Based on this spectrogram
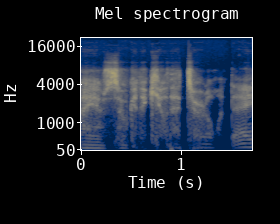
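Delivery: soft, breathy whisper, almost silent. Recounting what someone said about a turtle, retelling a whisper. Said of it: "like in whispers".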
